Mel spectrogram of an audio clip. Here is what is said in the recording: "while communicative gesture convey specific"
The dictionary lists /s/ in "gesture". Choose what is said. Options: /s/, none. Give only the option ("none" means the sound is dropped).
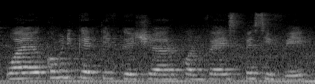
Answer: none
